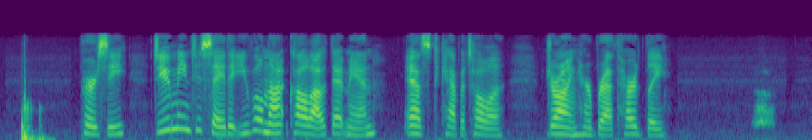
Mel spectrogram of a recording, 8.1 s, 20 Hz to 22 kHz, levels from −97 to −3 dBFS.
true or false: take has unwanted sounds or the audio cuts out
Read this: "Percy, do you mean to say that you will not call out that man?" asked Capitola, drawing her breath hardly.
true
